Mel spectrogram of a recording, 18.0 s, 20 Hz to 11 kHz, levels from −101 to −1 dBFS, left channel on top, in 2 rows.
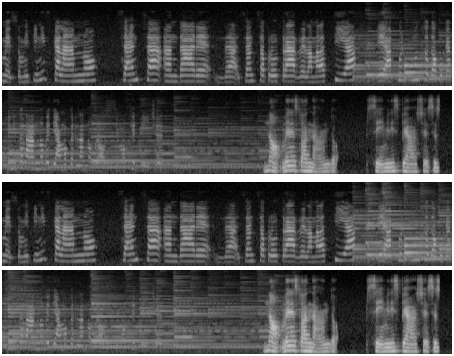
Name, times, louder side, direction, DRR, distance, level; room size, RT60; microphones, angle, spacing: voice 1, 0.0-1.9 2.4-7.2 7.5-12.2, left 2 dB, 10° left, 3.2 m, -42 dB
Harp, 7.0-15.0, right 4 dB, 80° right, 1.5 m, -47 dB
voice 2, 14.2-15.7 16.3-17.8, right 4 dB, 30° right, 0.3 m, -31 dB
head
